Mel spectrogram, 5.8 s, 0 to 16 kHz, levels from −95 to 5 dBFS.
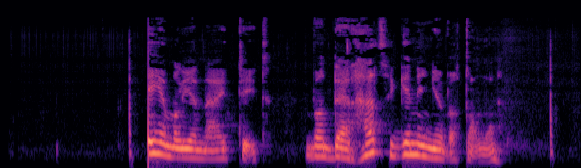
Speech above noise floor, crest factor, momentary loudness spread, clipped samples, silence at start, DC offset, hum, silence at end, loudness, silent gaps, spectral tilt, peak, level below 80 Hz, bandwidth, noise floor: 48 dB; 18 dB; 15 LU; under 0.1%; 1.3 s; under 0.1%; none; 0.3 s; -28 LUFS; none; -6 dB/octave; -12 dBFS; -74 dBFS; 11.5 kHz; -75 dBFS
